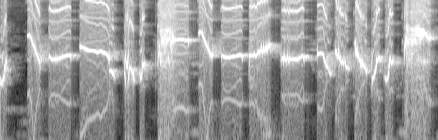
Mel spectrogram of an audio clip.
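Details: Singing Oriental magpie-robin with harsh 'kasaran' material used to make rival birds puff up. A dense run of loud whistled notes, sweeping slurs and rasping bursts follows in quick succession without pause.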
